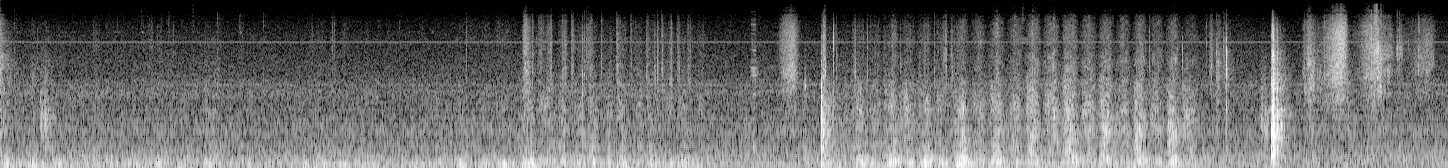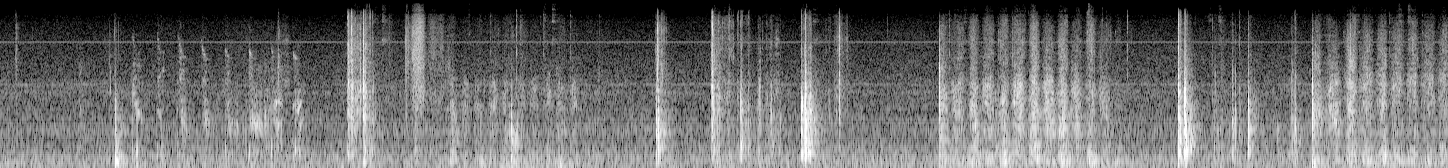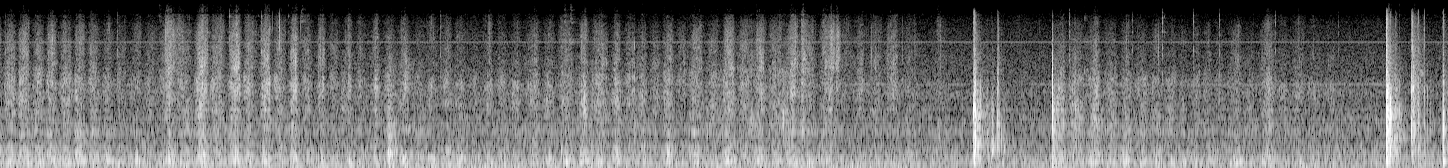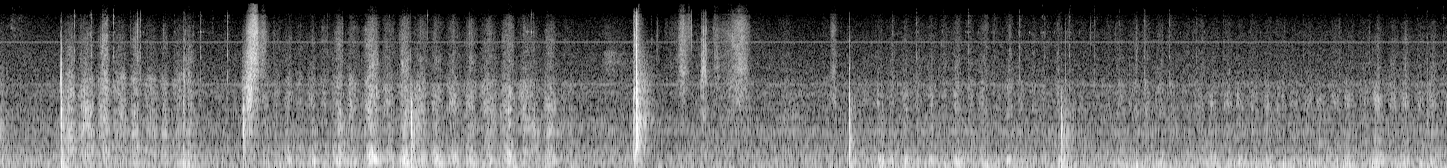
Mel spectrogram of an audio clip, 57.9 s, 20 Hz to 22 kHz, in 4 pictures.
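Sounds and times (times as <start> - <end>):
oil pastel scratching on paper: 4.5 - 7.1, 7.8 - 12.2, 18.6 - 20.4, 23.9 - 25.8, 27.6 - 38.1, 39.5 - 42.4, 44.0 - 49.2, 51.8 - 57.9.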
